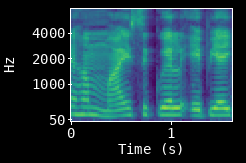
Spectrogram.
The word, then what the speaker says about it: SQL: अब इसको एसक्यूएल कह भी सकते हैं, लेकिन इसका जो प्रोनाउंस है वो सीक्वल है।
